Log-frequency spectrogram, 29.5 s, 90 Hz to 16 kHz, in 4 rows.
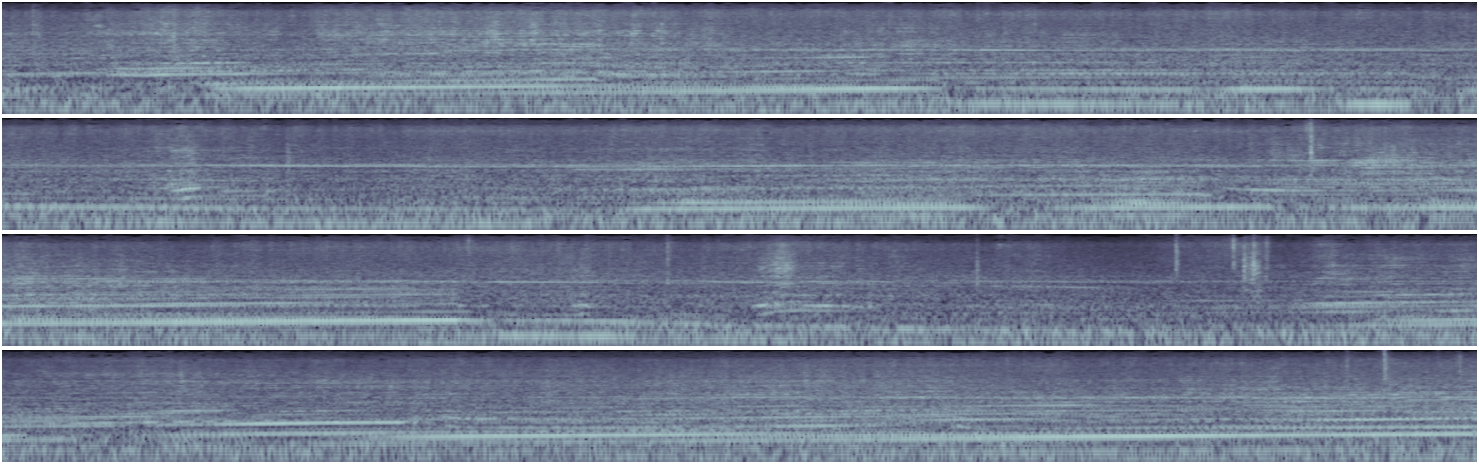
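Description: Porsche Cayman GT4's flat-six engine heard from inside the cabin, pulling hard through the gears on track. The pitch climbs and steps down at each upshift, falls away as the car slows about two-thirds of the way through, then climbs again under acceleration.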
